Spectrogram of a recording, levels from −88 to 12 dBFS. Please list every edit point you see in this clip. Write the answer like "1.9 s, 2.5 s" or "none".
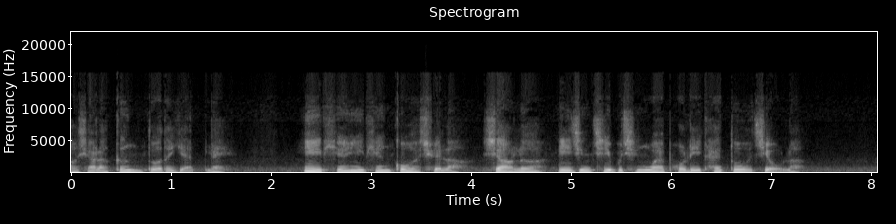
2.1 s, 4.0 s

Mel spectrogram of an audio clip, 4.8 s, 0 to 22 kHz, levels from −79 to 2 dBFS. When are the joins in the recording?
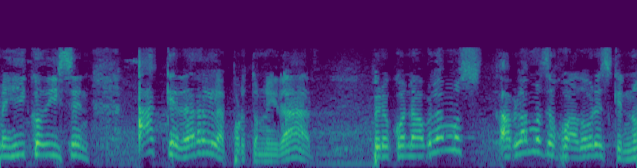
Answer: none

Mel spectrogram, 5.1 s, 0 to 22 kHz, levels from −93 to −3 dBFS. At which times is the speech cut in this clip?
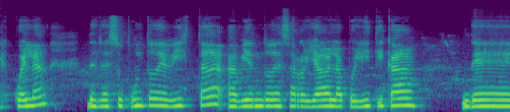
none

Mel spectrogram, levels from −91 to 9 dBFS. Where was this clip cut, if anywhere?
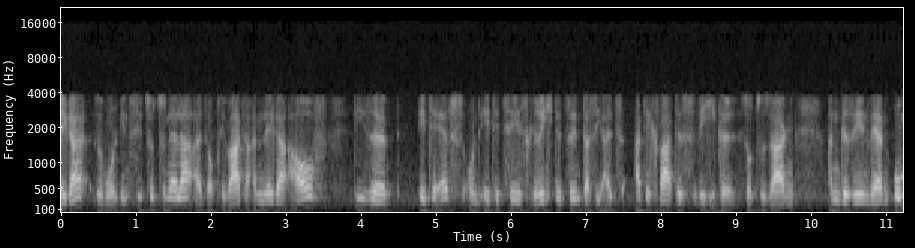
none

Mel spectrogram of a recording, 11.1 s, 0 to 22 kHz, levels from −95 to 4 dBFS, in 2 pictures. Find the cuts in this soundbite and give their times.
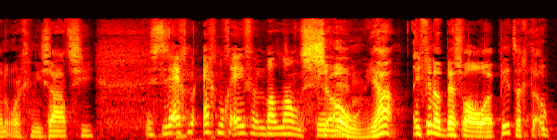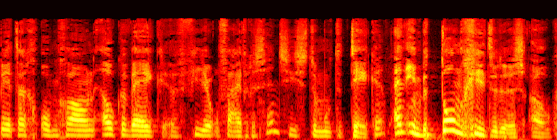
5.3 s, 9.5 s

